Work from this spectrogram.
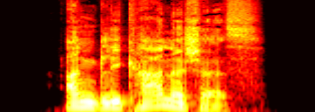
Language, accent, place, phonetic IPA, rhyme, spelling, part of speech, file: German, Germany, Berlin, [aŋɡliˈkaːnɪʃəs], -aːnɪʃəs, anglikanisches, adjective, De-anglikanisches.ogg
- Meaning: strong/mixed nominative/accusative neuter singular of anglikanisch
